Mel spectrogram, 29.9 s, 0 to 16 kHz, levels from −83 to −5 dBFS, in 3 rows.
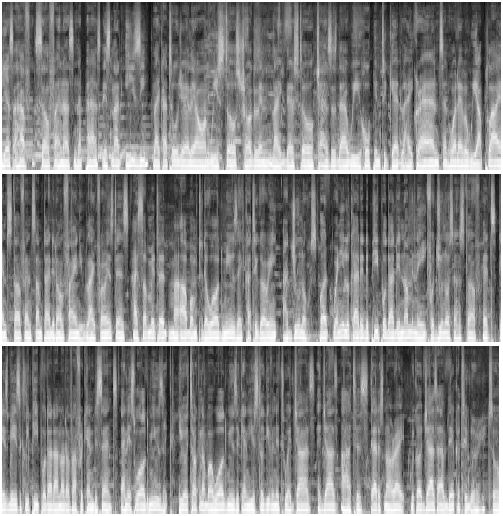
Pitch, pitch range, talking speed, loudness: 105 Hz, 105-110 Hz, 225 wpm, -10 LUFS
